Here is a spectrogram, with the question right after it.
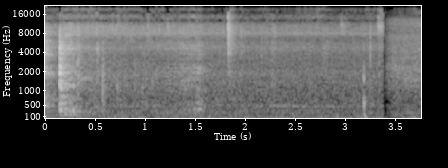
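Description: Veg pulao rice flipped and stirred in a pan, with a scrape and clatter of the utensil at the start and a soft sizzle continuing underneath, plus a few faint taps.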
